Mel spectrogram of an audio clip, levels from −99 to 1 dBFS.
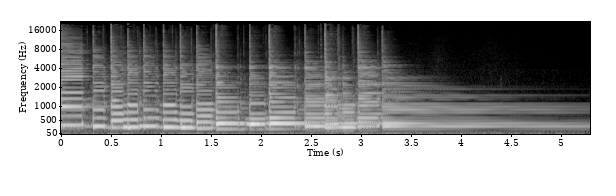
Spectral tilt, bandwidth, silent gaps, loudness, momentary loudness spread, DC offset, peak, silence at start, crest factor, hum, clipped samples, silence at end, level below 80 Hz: -4.5 dB/octave; over 20 kHz; none; -20 LUFS; 21 LU; under 0.1%; -6 dBFS; 0 s; 16 dB; none; under 0.1%; 0 s; -54 dBFS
